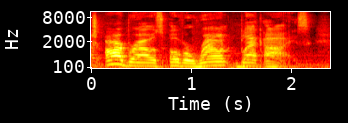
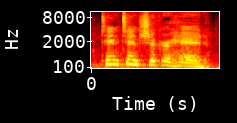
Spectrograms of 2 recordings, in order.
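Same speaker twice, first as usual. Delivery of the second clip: ordinary delivery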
